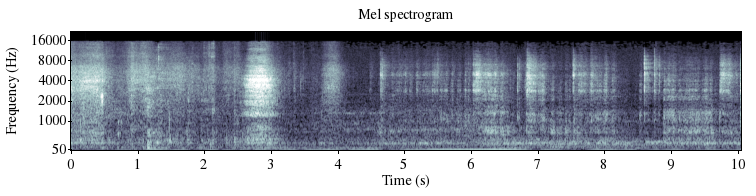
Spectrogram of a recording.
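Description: A black-bodied marker colors a mandala in small strokes on a thin page of an open paper coloring book resting on a desk mat. Its tip rubs and scratches across the paper in a quiet, bright, hissy texture, with one louder swish near the three-second mark and soft scratchy strokes continuing throughout.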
